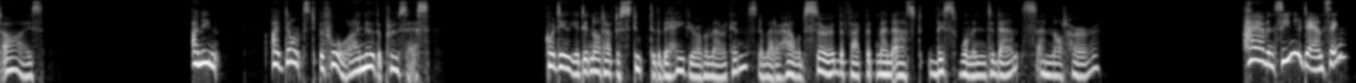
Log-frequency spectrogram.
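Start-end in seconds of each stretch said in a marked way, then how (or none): 2.4-5.4 put-on flustered American girl. Flustered American answers back. 15.5-16.8 high, loud, chirpy remark; blunt American girl. Acted.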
